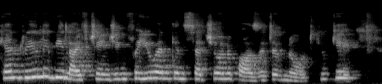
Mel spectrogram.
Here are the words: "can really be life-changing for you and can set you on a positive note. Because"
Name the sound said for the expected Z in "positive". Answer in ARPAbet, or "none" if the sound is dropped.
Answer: Z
